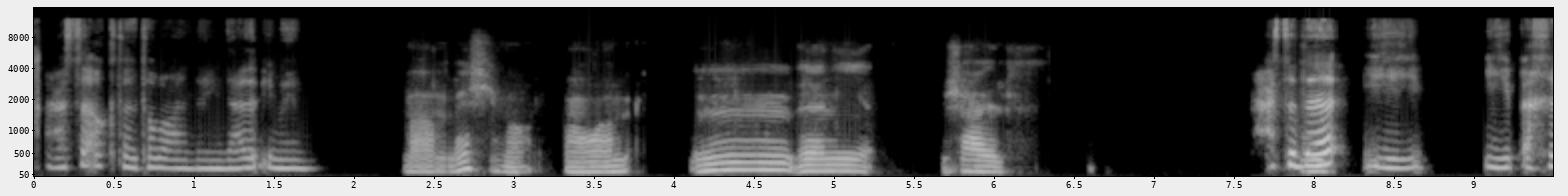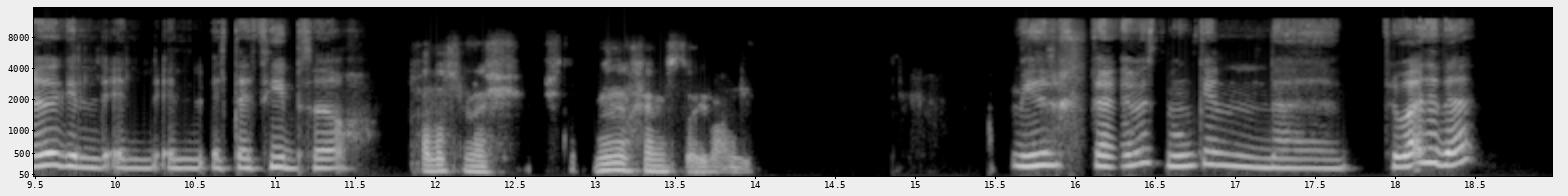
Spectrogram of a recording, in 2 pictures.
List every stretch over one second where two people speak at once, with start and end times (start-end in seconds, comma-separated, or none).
none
